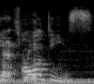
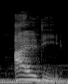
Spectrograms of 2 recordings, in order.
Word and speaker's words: Aldi: heard Aldi before but I think most people say Aldi or they also sometimes add an s that isn't there in the end and say Alis in Germany we just say Aldi it has its origins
